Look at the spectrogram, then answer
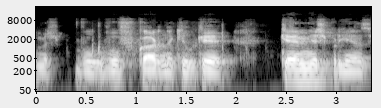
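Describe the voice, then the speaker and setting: Against a quiet background, a man with a fairly low pitch talks at a very fast pace in a monotone, flat intonation. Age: 20s. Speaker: podcast co-host, economics student. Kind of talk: casual chat.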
